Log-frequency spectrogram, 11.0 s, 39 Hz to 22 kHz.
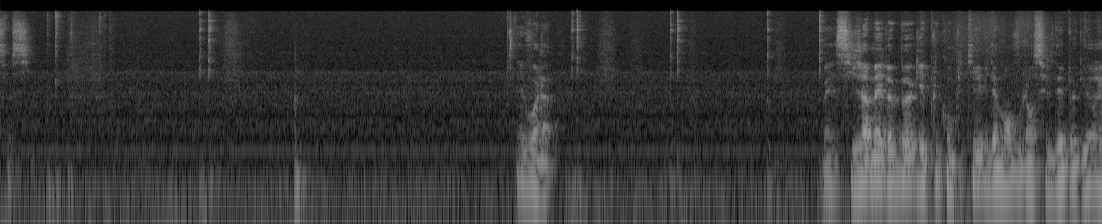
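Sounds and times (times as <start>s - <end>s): computer mouse clicks: 2.0s - 2.2s, 6.7s - 6.9s.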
